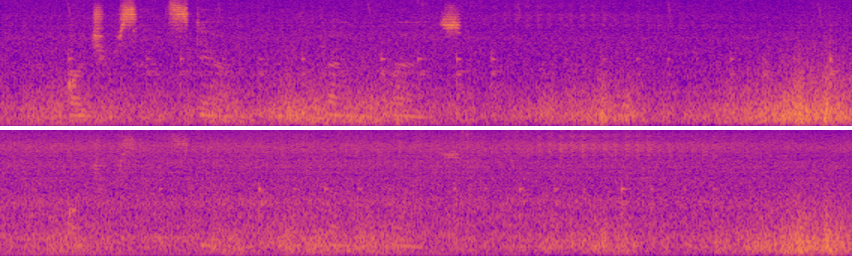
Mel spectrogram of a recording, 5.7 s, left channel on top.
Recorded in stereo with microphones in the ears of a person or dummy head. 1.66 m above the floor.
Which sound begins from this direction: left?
A woman speaking, at 0.4 s.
